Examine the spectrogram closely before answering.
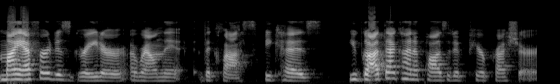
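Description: In a plain, everyday voice, a woman speaks at a medium pitch. Her pace is moderate and her pitch varies in an ordinary way. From British Columbia, Canada. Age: 30s. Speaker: podcast guest, fitness challenge participant. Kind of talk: casual interview. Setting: Skype call.

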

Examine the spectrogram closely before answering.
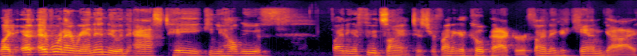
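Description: A very fast, somewhat breathy man with an American accent, fairly high in pitch, with ordinary pitch variation. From New York suburbs, US. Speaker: beverage company founder. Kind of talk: interview. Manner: casual.

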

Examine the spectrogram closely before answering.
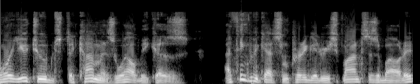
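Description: A man with a fairly low pitch uses lively intonation, recorded with a dry, close sound and no echo. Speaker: podcast co-host.

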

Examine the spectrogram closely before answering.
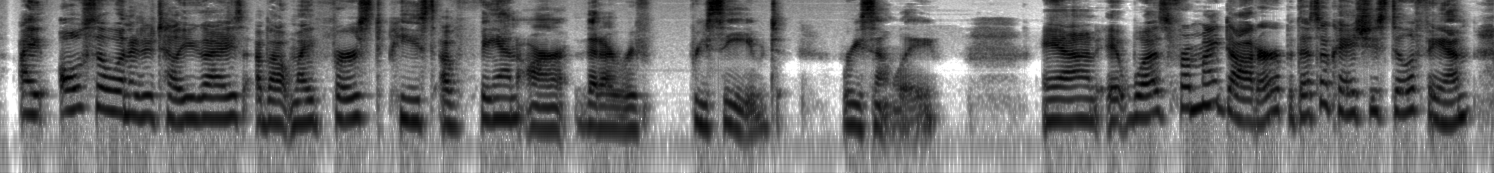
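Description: An ordinary speaking voice comes through at a moderate pace with lively intonation and very even loudness, in a very clean recording with a silent background. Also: woman, fairly high pitch for a woman. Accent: American. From northeastern Pennsylvania. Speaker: podcast host. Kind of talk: scripted storytelling podcast narration, casual.

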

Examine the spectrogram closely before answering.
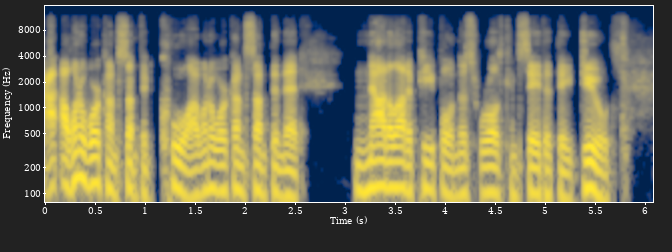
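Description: A man with a plain, everyday voice speaks at a fairly low pitch with fairly even intonation. The sound is dry and close with no echo, on a very clean recording with a silent background. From Boston. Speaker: marketing agency owner. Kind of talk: interview.

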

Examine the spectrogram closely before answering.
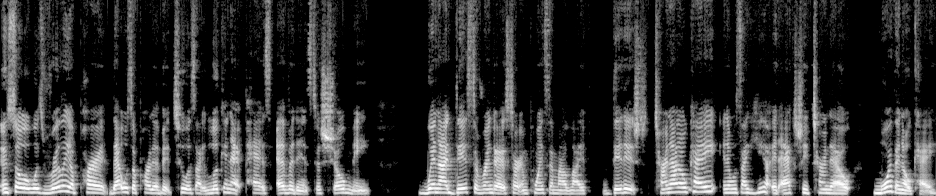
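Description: A woman with an American accent speaks in a plain, everyday voice at medium pitch, moderate pace and ordinary pitch variation. The sound is dry and close with no echo, on a very clean recording over a silent background. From South Carolina. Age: 30s. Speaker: business owner. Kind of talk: casual interview.

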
